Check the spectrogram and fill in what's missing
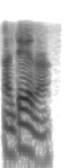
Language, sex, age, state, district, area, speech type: Telugu, male, 45-60, Telangana, Mancherial, rural, conversation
